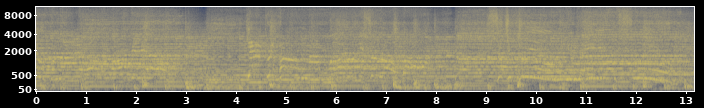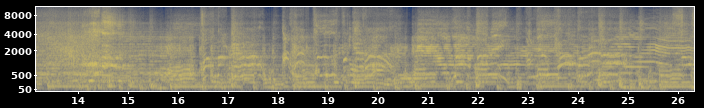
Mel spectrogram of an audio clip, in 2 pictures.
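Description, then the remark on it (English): A loud, dense rock song plays continuously with driving drums, heavy guitars and strained vocals, swelling into a brief roaring burst near the middle, with a revving car engine. “… That's the song.”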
